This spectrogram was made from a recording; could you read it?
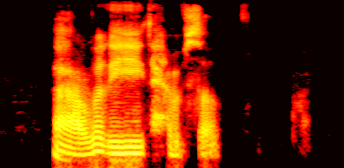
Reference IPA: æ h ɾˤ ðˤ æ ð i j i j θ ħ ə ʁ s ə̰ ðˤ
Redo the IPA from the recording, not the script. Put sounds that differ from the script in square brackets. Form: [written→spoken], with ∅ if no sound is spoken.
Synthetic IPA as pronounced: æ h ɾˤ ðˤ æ ð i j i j θ ħ ə [ʁ→v] s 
